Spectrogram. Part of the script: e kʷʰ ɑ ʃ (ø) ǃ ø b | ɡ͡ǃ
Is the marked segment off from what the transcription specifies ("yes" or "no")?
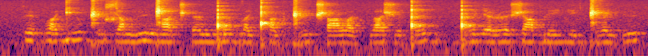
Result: yes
